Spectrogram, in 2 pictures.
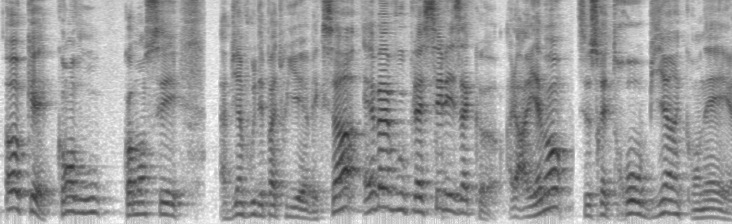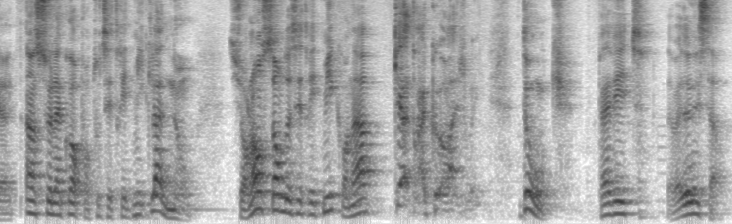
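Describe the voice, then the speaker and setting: A man's voice: on the high side, very animated, moderate pace. A man teaching a guitar tutorial, patiently explaining and chanting strum patterns aloud as he plays. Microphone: mic near the guitar. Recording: roomy room with his guitar playing.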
